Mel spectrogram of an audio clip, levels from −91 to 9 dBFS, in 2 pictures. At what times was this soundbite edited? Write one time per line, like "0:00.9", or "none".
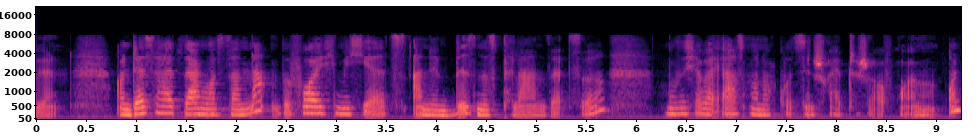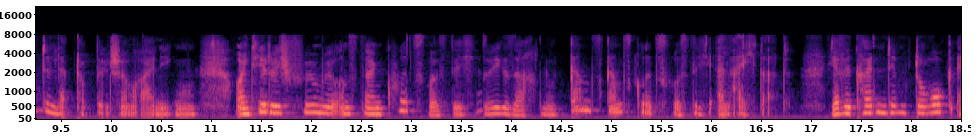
0:13.7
